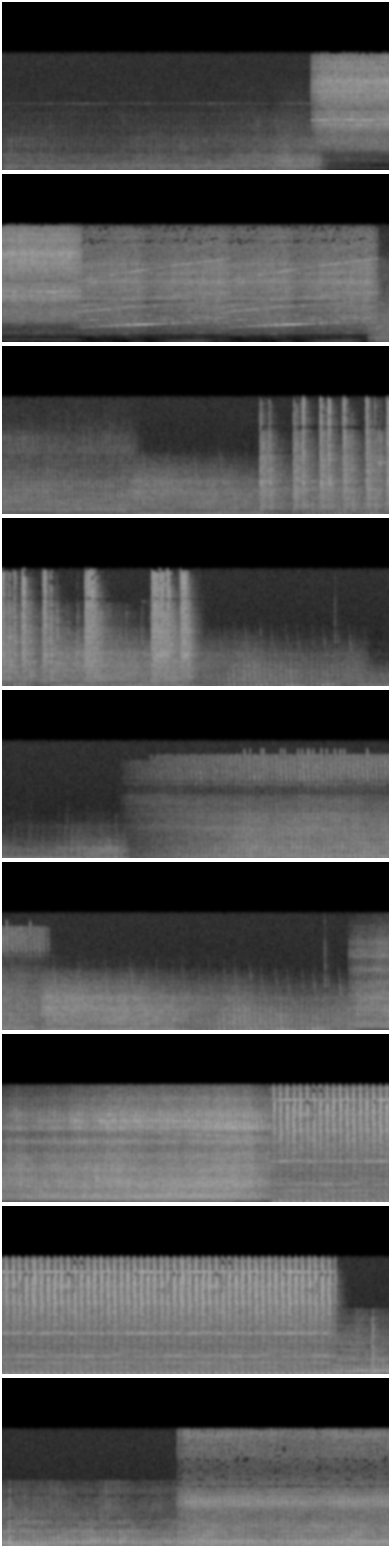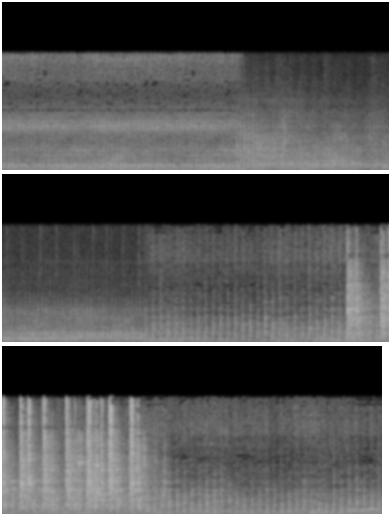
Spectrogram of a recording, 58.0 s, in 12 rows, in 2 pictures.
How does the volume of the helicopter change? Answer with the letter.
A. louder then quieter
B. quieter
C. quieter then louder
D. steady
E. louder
E.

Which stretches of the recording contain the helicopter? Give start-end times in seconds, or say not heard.
0.0-57.9.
